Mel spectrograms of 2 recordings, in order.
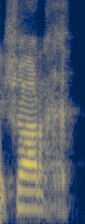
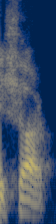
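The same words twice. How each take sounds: First: "shark" ending in a throaty kh; Scouse final K. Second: Said in the usual way. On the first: Shown as a demonstration. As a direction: rasp the last k of "shark" into kh. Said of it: "they say shark". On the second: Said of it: "they don't say shark".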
